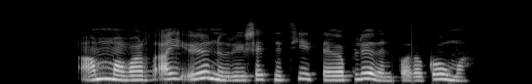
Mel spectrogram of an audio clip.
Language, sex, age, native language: Icelandic, female, 40-49, Icelandic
